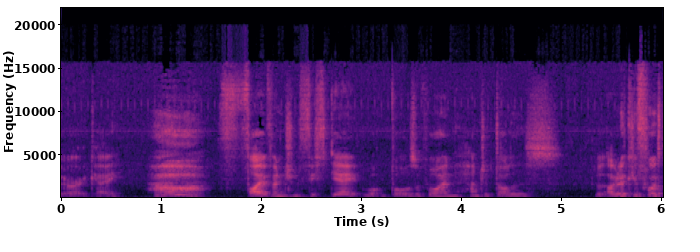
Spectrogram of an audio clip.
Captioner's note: gasps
